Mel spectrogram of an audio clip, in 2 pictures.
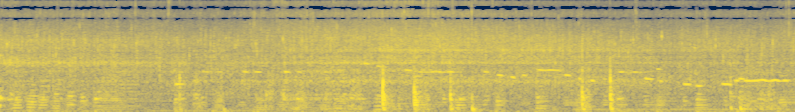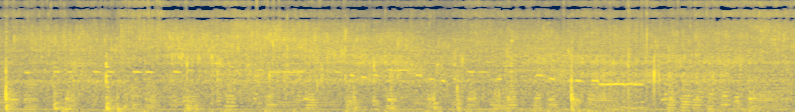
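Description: Salmon steaks and chopped garlic frying in butter and honey in a nonstick pan: a steady sizzle, with a few sharp clicks scattered through it.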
